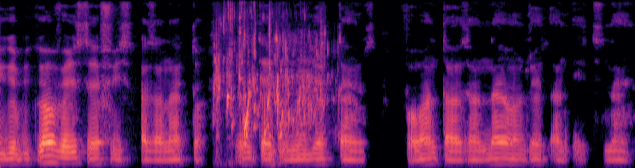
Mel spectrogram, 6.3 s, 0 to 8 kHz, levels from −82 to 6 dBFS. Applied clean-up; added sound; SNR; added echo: none; Splash, splatter; 0 dB; none.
